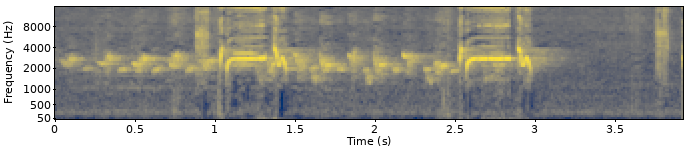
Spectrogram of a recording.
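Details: Male visiting bar-winged prinia singing: soft twittering chatter, then two loud buzzy phrases, each a steady high whistled note framed by harsh clicks, about 1.5 seconds apart.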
